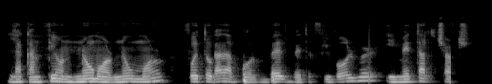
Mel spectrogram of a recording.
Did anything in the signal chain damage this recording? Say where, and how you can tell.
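Yes: compressed frames skipped at 0.92–0.94 s, 2.13 s and 4.49 s, a codec or storage fault. The speech jumps ahead by around 70, 70 and 100 ms, which fits a few whole frames going missing.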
